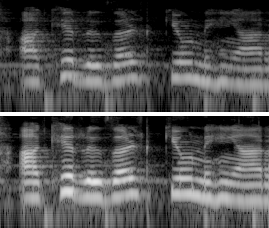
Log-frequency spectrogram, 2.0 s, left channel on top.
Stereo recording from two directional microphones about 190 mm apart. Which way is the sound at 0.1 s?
40° right (ahead or behind).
